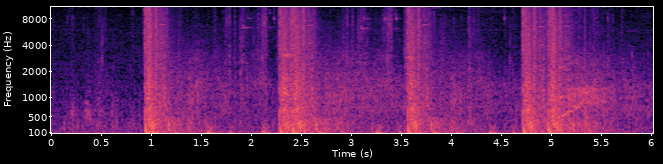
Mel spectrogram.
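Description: A scoped rifle fires several sharp shots.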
